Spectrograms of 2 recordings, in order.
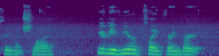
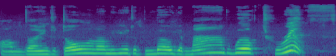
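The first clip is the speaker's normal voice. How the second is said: loud, put-on American character voice; 2 semitones higher, 7 dB louder than usual. Doing a quick demonstration while drawing, trying an impression of Dee Dee. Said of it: "my best impression of Dee Dee".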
